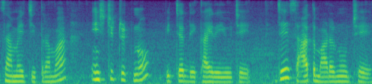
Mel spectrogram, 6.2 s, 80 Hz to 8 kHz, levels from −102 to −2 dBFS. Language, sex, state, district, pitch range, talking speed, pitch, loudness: Gujarati, female, Gujarat, Valsad, 170-215 Hz, 115 wpm, 180 Hz, -20 LUFS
